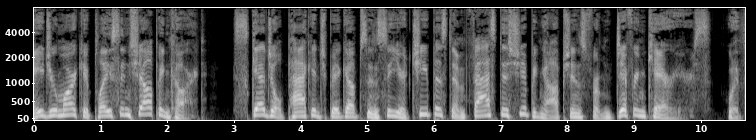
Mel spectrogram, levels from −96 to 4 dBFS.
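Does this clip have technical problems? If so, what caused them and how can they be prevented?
Yes. The whole clip has a wrong sample rate fault. The speech plays slow and low, at about two thirds of its proper speed. Pitch drops by about 7 semitones. That combined shift fits audio captured at 24 kHz being played back at 16 kHz with no resampling. Each sample lasts longer than it should. So timing and pitch stretch together by the same ratio. To prevent it, resample to the playback rate, or make sure the player reads the file's true rate.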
